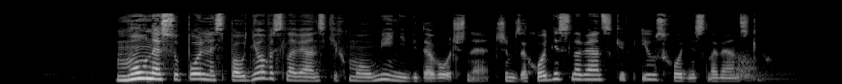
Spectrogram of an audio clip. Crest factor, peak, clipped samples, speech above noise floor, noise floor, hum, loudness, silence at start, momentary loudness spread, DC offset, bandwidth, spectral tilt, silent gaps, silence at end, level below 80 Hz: 22 dB; -4 dBFS; under 0.1%; 48 dB; -73 dBFS; none; -25 LUFS; 1.15 s; 17 LU; under 0.1%; 11.5 kHz; -2.5 dB/octave; none; 0.85 s; -80 dBFS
